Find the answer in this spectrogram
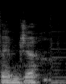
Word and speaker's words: Imgur: Imgur, the image site, which is pronounced Imgur because it doesn't have an I in it. Or at least it has an I at the beginning, but not in the middle of it, where everyone puts it.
